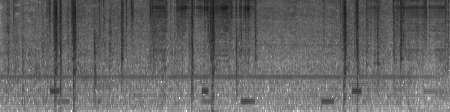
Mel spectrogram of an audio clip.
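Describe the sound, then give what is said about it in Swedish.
A printer prints out a story written by the AI assistant Aida: clusters of sharp mechanical clacks and clicks, mixed with short high beeps and a steady faint whine, repeating in bursts with no one speaking. “Jag skriver ut den till er här.”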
